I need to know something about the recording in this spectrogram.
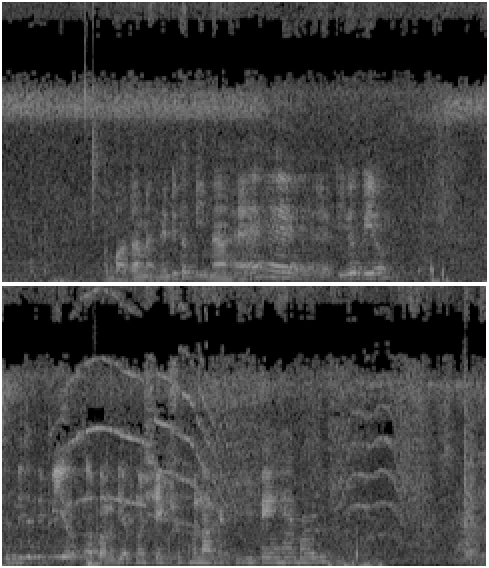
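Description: A young man talks animatedly close by.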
